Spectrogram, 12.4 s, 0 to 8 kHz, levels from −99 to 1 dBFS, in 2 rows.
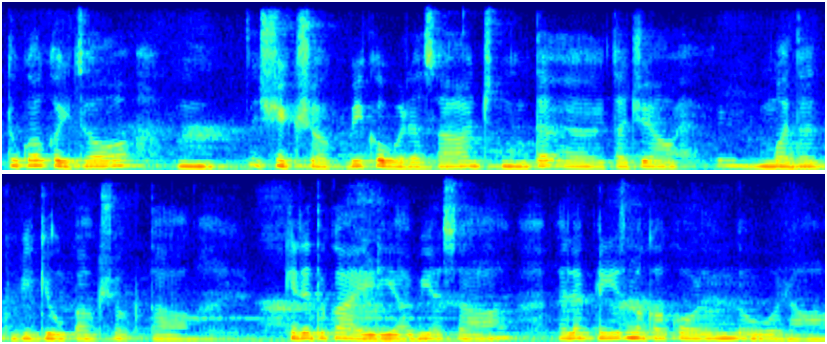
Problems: constant background noise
